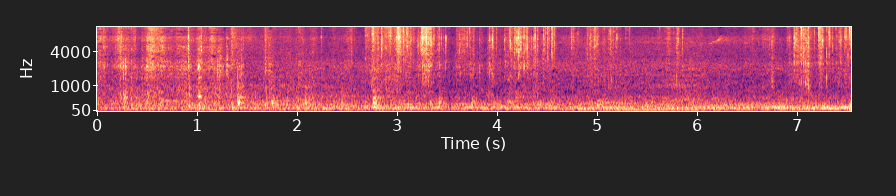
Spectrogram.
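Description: A steady low engine hum from a running motor, with light clicks and rustles as a new fuel-filter element and its plastic wrapping are handled.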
